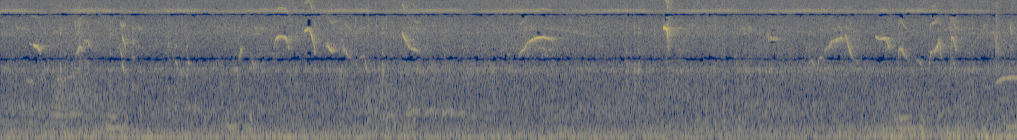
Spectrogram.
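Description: Oriental magpie-robin singing: short, curving whistled notes that rise and fall, coming at irregular intervals, faint over a low background rumble.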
